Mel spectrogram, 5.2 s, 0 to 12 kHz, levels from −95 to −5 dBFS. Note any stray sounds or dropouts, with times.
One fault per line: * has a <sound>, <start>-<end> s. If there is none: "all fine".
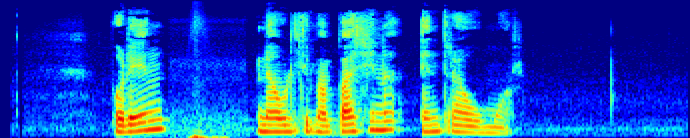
* has a whoosh, 1.4-1.7 s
